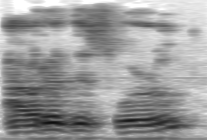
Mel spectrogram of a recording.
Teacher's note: the word of is reduced to a schwa typically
